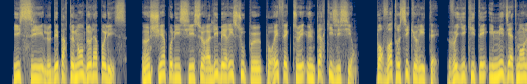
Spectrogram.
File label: Police Canine Search (French Canadian); Pathfinder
